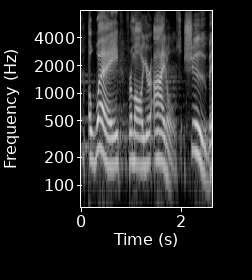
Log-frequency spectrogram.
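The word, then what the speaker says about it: shub (שוב): The one that is here is the Hebrew word pronounced shub. It rhymes with the word tube, but it's a shub.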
